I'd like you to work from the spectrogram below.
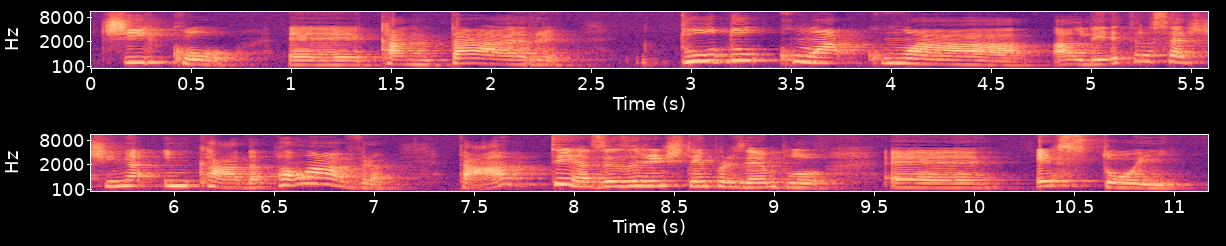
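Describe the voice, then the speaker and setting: Lady teaching spanish sounds, chatty and lively, bit of room echo. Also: on the high side, slow. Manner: lively, explanatory, demonstrates pronunciations. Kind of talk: casual video lesson.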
